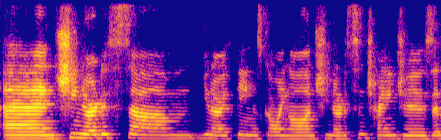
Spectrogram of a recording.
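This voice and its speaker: Against a quiet background, a woman with an Australian accent speaks at a fairly slow pace and medium pitch. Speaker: parent coach. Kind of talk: podcast interview.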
